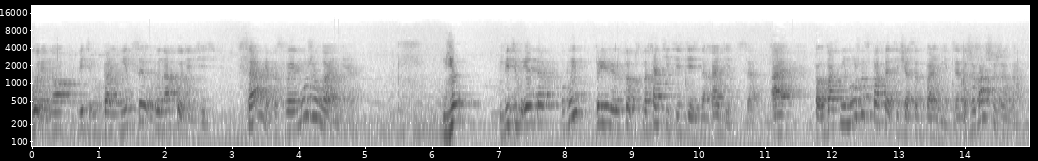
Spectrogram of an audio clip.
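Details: Adult interviewer speaking Russian; normal speech.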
